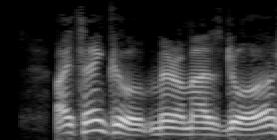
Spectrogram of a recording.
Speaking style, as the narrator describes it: she said

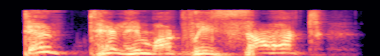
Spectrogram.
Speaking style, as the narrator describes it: Curdle hissed

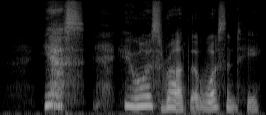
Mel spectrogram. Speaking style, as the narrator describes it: Pippa giggles

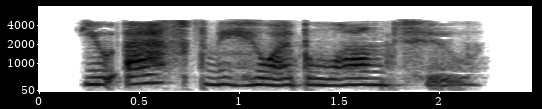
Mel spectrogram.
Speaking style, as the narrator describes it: whispered

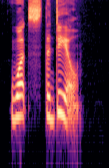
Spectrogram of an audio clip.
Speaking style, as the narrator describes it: I asked, trying to keep my voice steady

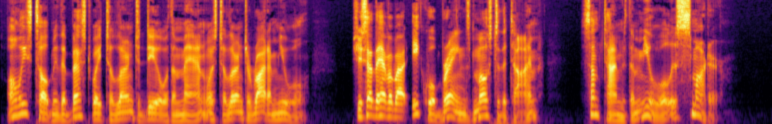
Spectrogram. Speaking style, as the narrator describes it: she said firmly

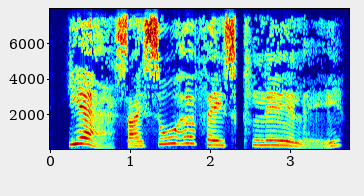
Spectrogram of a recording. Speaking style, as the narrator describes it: I said slowly

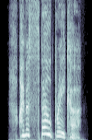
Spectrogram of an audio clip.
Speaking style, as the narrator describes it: Elsie snapped

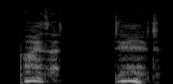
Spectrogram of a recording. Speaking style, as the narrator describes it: he whispered again

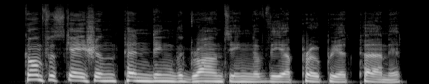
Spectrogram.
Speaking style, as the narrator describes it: she said smoothly

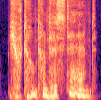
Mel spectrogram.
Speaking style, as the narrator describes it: she gasped

